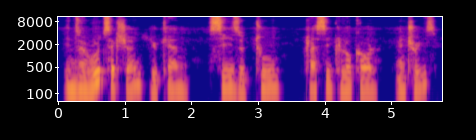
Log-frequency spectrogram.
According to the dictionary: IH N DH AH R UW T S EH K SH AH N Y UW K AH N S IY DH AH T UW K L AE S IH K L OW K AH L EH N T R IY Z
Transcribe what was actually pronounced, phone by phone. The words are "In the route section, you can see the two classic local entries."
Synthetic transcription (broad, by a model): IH N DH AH R UW T S EH K SH AH N Y UW K AH N S IY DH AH T UW K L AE S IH K L OW K AH L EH N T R IY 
